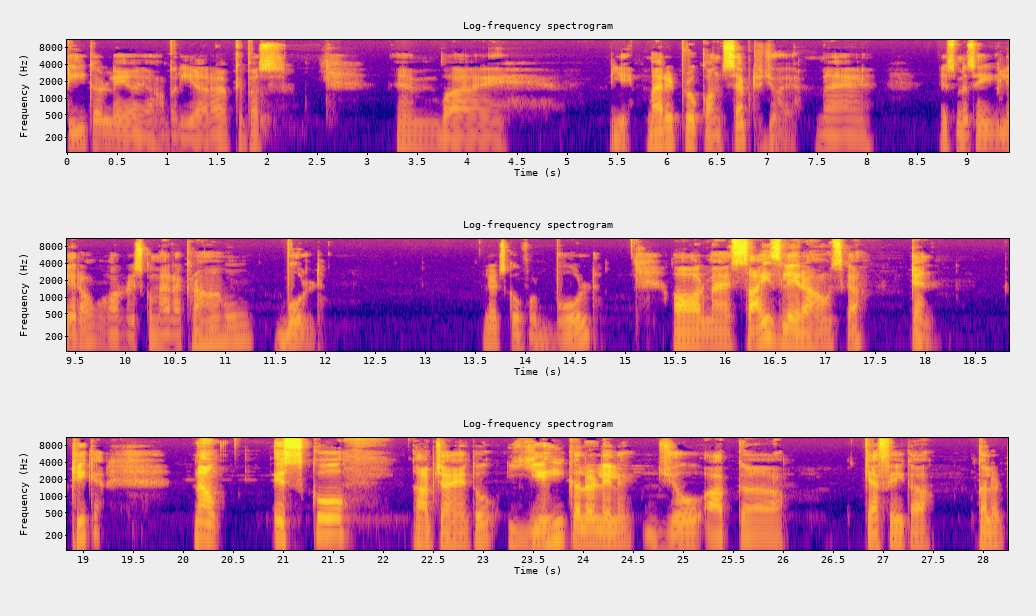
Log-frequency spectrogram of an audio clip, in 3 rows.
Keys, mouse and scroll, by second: 0.6 click, 3.2 m, 8.6-14.3 drag, 20.5 click, 21.3-22.3 alt+scroll up 1, 22.3-22.7 alt+scroll down 1, 23.6-27.7 drag.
